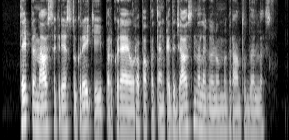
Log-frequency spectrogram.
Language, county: Lithuanian, Šiauliai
